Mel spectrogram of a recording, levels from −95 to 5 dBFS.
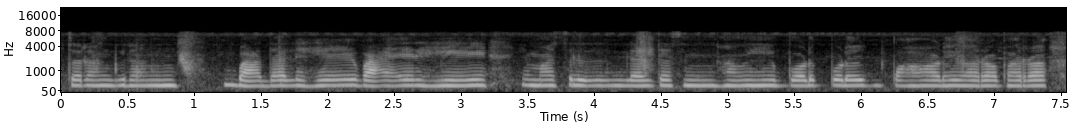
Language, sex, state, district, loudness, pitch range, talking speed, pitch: Hindi, female, Chhattisgarh, Kabirdham, -32 LUFS, 225-235 Hz, 150 wpm, 230 Hz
